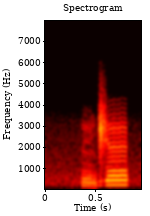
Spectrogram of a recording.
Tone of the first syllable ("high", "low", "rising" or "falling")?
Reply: low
